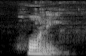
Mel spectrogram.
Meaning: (adjective) 1. Hard or bony, like an animal's horn 2. Having the hard consistency and pale colour of an animal's horn 3. Having horns 4. Sexually aroused 5. Sexually exciting; arousing
- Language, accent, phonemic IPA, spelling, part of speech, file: English, Southern England, /ˈhɔːni/, horny, adjective / noun, LL-Q1860 (eng)-horny.wav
